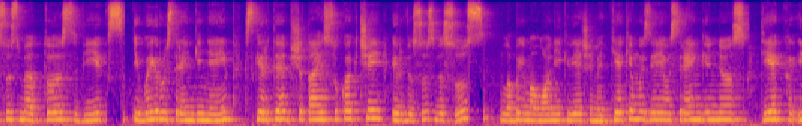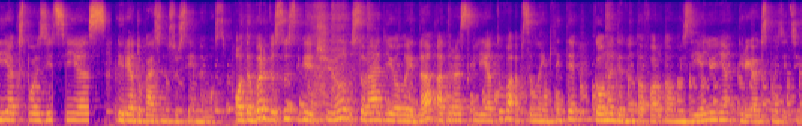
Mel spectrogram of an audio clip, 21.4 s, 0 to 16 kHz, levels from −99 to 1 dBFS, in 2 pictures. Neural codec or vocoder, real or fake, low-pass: none; real; 14.4 kHz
